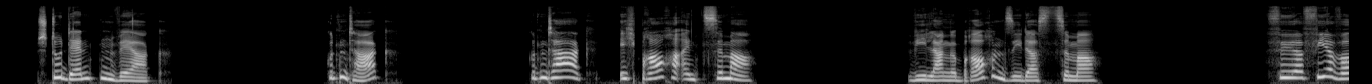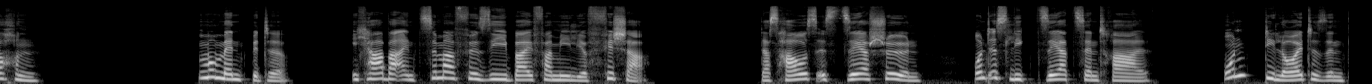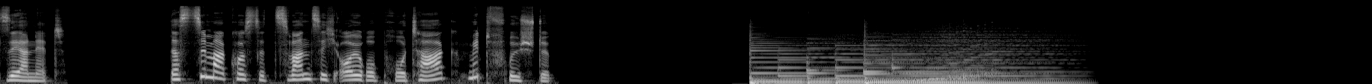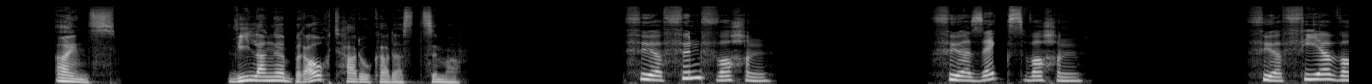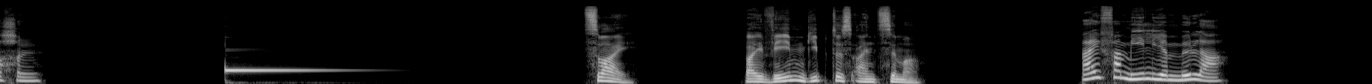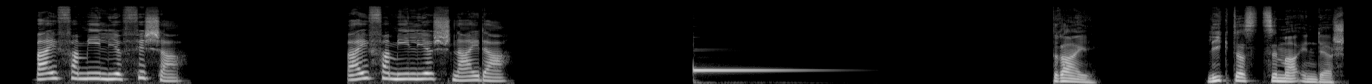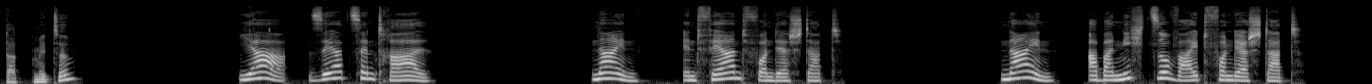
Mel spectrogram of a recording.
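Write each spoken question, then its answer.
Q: Wie lange braucht Haruka das Zimmer?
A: Für 4 Wochen.

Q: Bei wem gibt es ein Zimmer?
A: Bei Familie Fischer.

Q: Liegt das Zimmer in der Stadtmitte?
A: Ja, sehr zentral.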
